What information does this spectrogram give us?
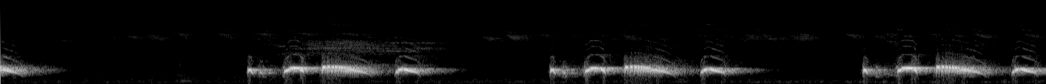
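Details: Spotted dove singing to draw responses from other doves: three regular phrases of four low coos, the third note long and swelling, about three and a half seconds apart, over faint distant chirps.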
